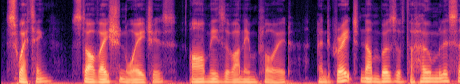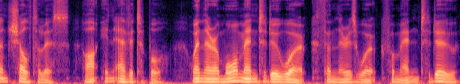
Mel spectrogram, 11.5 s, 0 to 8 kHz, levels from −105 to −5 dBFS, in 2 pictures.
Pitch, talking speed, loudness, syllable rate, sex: 95 Hz, 165 wpm, -21 LUFS, 5.1 syllables/s, male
